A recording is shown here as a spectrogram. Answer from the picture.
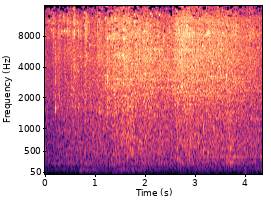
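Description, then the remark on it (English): Sanitation trucks at the Sims Municipal Recycling warehouse on a Brooklyn pier in New York City: a steady, loud wash of mechanical rumble and hiss, with scattered metallic clinks and rattles running throughout, and no voices. “These are the trucks and sanitation workers that go to every single household, every single building in the city once a week.”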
